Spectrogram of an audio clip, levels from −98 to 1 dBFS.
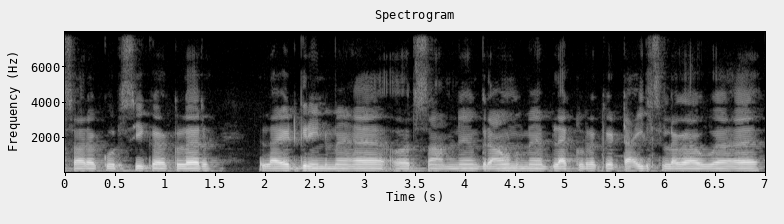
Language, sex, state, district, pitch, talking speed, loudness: Hindi, male, Jharkhand, Ranchi, 110 Hz, 160 wpm, -17 LUFS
